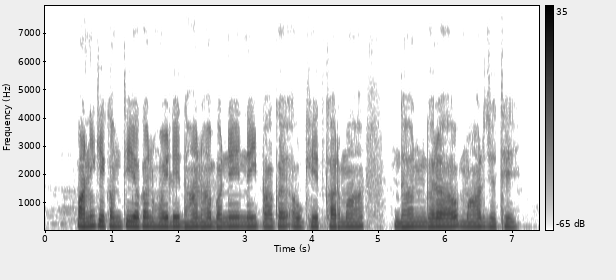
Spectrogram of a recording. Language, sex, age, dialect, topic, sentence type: Chhattisgarhi, male, 18-24, Western/Budati/Khatahi, agriculture, statement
